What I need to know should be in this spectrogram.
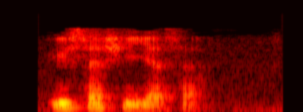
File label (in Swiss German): "ussaschiesse", alsace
